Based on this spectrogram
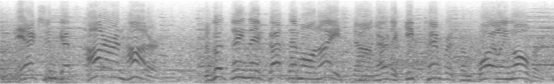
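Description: Very fast speech plays over clear music in the background. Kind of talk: newsreel sports narration. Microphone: old recording.

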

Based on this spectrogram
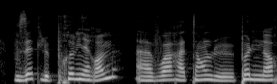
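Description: This woman's voice sits at a fairly high pitch with a dark, mellow tone and ordinary pitch variation. She talks at a moderate pace, and the sound is dry and close with no echo. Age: 20s. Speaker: podcast host. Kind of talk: interview.

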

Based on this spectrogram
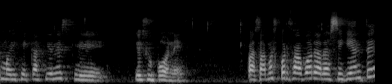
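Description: Lively intonation in a high female voice. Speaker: government transport official presenting regulations; presenter. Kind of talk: conference presentation. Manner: fast; halting, many self-corrections. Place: hall.

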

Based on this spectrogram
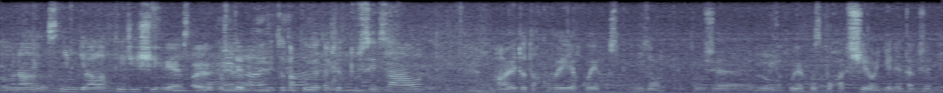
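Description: Crowd noise sits in the background. The speech comes at a very fast pace. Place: bar. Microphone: camera far.

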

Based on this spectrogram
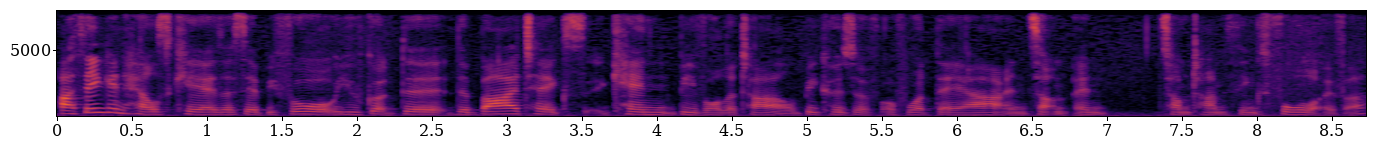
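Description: Light background noise sits under a woman's fairly low pitch with vocal fry. She talks at a moderate pace with hardly any pauses and ordinary pitch variation. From Germany. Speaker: fund manager. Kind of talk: interview. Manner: hesitant, frequent fillers. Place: studio. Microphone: lapel.

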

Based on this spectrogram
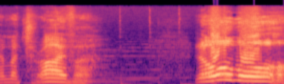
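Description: Over faint background music, a man puts on a high-pitched character voice.

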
